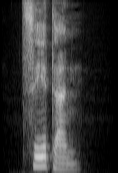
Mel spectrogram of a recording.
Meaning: to express dissatisfaction; to nag; to scold
- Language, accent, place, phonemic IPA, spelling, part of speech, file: German, Germany, Berlin, /ˈtseː.tɐn/, zetern, verb, De-zetern.ogg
